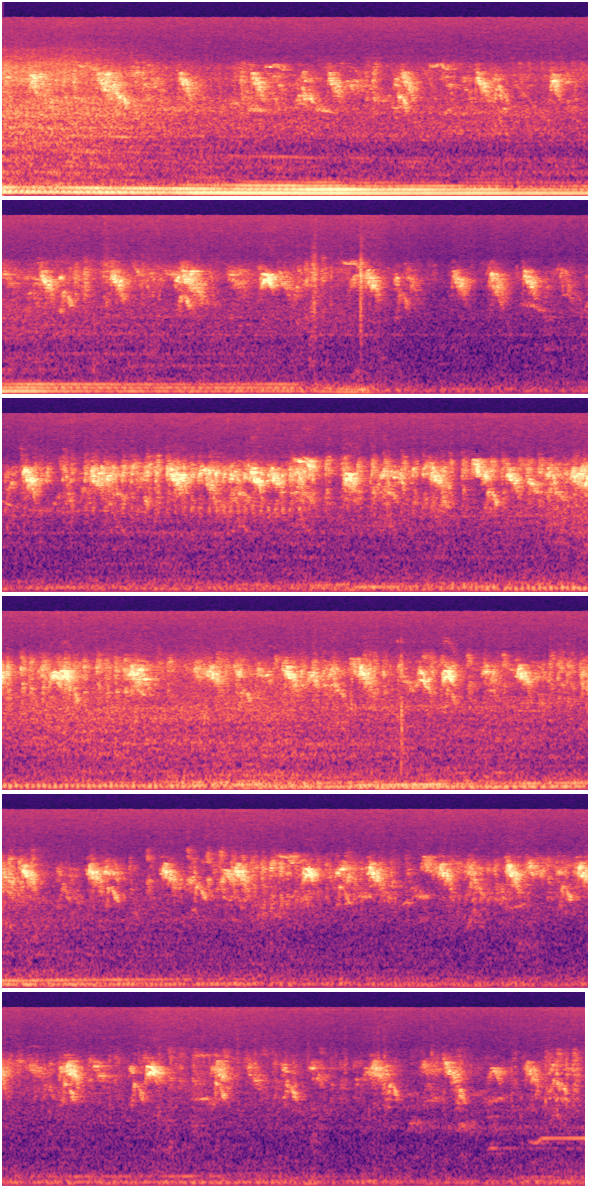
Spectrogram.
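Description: Birds chirping over and over in short high calls. A low engine hum is loudest at first and fades out about seven seconds in; a fainter hum rises again near the middle.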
